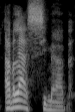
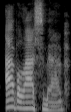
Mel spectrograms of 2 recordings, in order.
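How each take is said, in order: First: The name is said in an Italian accent. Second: The name is said in a plain English accent.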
